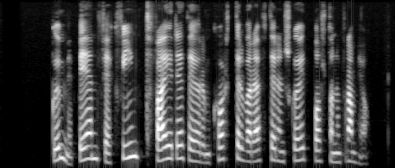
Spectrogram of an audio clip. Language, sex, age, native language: Icelandic, female, 50-59, Icelandic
